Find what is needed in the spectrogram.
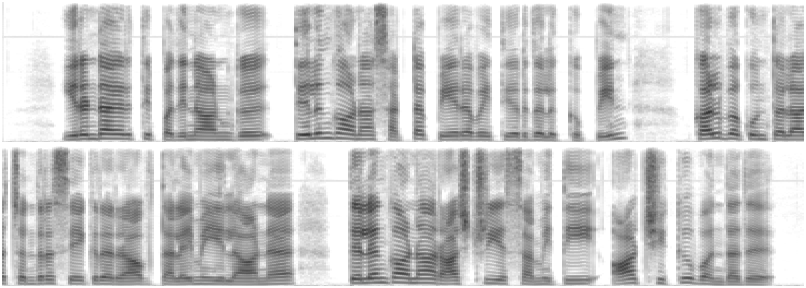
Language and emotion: Tamil, neutral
